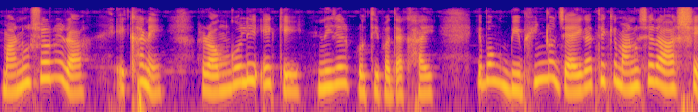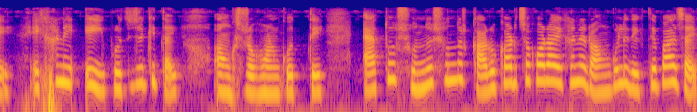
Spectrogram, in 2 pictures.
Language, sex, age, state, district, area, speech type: Bengali, female, 18-30, West Bengal, Hooghly, urban, spontaneous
